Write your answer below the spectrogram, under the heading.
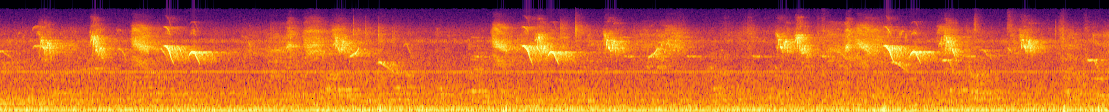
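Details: Several black drongos perched together on a jungle tree at Ranthambore, Rajasthan, calling in bursts of sharp chirps and bright descending whistles, with short quieter gaps between bursts and a faint low hum.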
